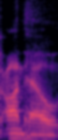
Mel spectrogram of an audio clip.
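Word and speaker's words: Ángel: Is it Anell, right? What is I think it's Anhell. Yes, is how you correctly pronounce it.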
